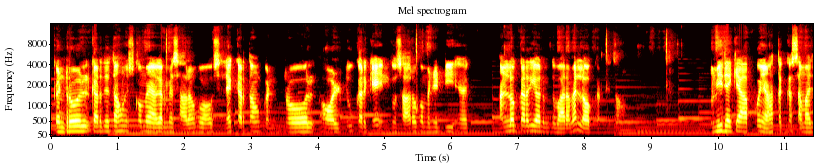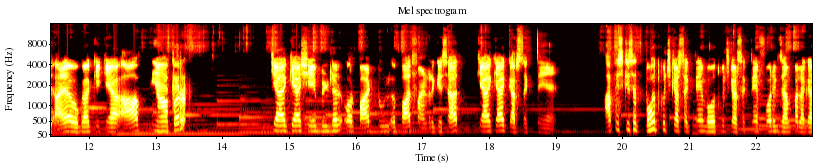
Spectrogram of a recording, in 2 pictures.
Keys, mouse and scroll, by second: 1.7-3.7 drag, 3.7 ctrl+alt+2, 5.4-7.4 shift+drag, 7.4 ctrl+2, 8.2 click, 18.5 space, 18.7 click, 18.9 space, 22.1 m.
